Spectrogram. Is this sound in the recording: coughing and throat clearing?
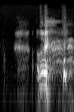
yes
